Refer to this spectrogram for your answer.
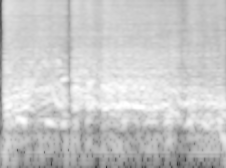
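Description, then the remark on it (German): A voice imitates an elephant's trumpeting, as practice with an animal-language app: a loud, brassy, rasping blare with wavering tones, broken by one brief pause and then continuing for about two seconds. “Ewi Elefant. Ah, ja, das klingt schon sehr echt.”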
